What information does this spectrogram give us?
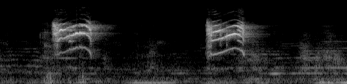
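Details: A female sooty-headed bulbul gives 'cuit cuit' calls to arouse male bulbuls. Two grating, arch-shaped squawks about 1.5 seconds apart, with faint low background noise.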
